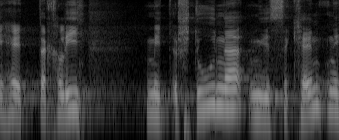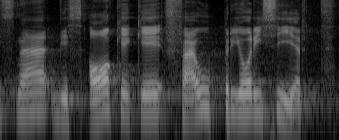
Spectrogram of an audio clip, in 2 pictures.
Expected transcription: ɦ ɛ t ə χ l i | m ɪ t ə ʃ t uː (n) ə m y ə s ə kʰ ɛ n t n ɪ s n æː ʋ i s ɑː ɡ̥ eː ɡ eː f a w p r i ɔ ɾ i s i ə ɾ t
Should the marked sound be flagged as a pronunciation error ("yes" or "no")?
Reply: no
